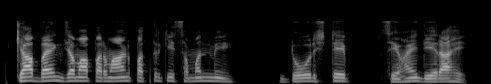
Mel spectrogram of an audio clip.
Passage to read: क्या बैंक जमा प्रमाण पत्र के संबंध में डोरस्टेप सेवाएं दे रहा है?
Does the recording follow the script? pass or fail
pass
